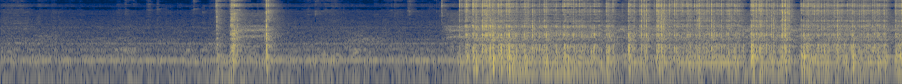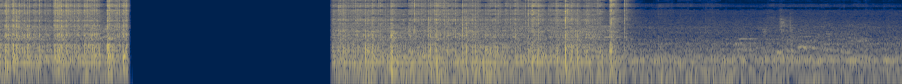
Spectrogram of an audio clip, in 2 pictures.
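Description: Welding on a classic MGB body shell under restoration: a long, steady crackling buzz of the welder runs for several seconds, stops for a short silent gap, then resumes for another few seconds, loud and close, with no talk over it.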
